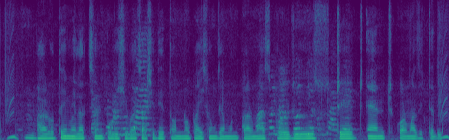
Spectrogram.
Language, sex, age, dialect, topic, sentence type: Bengali, male, 60-100, Rajbangshi, agriculture, statement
